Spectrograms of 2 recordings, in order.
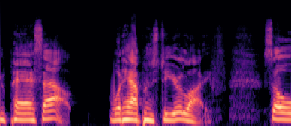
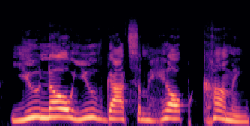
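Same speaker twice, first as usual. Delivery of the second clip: ordinary talk, nothing marked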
